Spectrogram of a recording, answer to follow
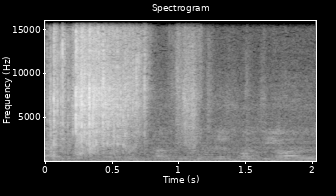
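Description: Foil pack wrapper crinkling in the hand: one short, sharp burst about a quarter second in that fades within half a second.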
